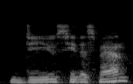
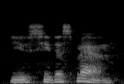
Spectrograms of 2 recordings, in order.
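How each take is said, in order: First: "man" lifted in a clear question rise; rising question intonation. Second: Said in the usual way. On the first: Shown as a demonstration. Teacher translating the question for learners, rising on "man". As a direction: raise your pitch on "man". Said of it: "we can raise the intonation towards the end". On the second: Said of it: "following statement".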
